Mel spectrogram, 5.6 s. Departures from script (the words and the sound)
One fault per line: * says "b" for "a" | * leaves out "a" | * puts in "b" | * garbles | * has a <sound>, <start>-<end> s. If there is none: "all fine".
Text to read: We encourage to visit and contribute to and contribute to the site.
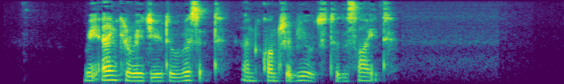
* puts in "you"
* leaves out "and contribute to"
